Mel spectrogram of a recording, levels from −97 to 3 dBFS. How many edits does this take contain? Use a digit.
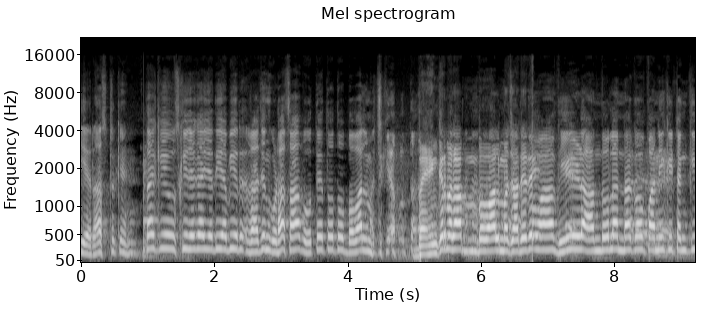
2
